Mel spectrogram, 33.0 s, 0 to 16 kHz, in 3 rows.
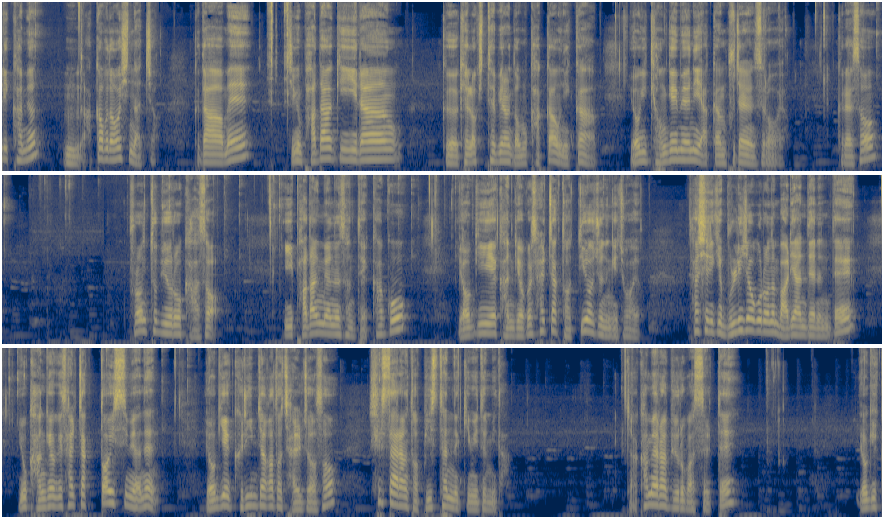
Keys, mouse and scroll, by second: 0.4 click, 9.7 KP_0, 11.1 click, 11.3-11.8 scroll up 2, 11.8 drag, 13.0 click, 13.0-13.8 scroll up 4, 13.8 shift+middle drag, 14.4 click, 14.6-15.2 scroll up 1, 15.2 click, 15.4 scroll up 1, 15.9 scroll up 3, 16.0 shift+middle click, 16.7 shift+middle click, 17.8-18.3 scroll up 1, 18.3 shift+middle drag, 19.1-19.7 scroll up 1, 21.2 g, 22.9-23.5 scroll down 2, 23.3-23.8 middle drag, 24.0-24.4 shift+middle drag, 24.6-25.1 scroll down 1, 26.9 click, 31.6 KP_0.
